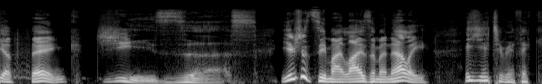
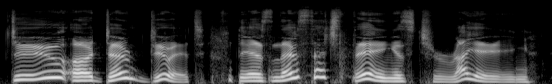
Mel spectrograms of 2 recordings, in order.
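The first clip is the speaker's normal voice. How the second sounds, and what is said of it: Yoda character voice impression. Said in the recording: “That's my Yoda impression.”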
